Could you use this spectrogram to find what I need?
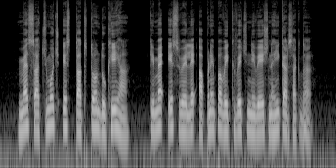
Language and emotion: Punjabi, sad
